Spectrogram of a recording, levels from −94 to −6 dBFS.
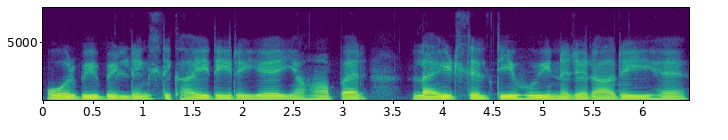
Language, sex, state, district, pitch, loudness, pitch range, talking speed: Hindi, male, Rajasthan, Jaipur, 140 Hz, -15 LUFS, 135-145 Hz, 150 wpm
